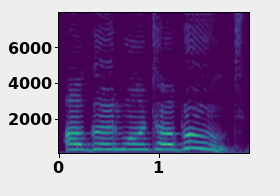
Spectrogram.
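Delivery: high, loud, slow crew echo; chorus it back like a gang of pirates; rowdy crew chanting agreement; pirate crew agreeing. A narrator's reading. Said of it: "the others agreed".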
